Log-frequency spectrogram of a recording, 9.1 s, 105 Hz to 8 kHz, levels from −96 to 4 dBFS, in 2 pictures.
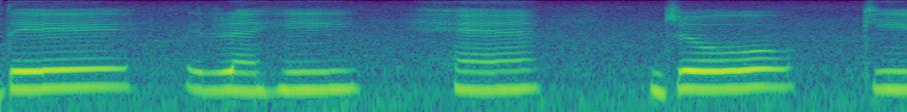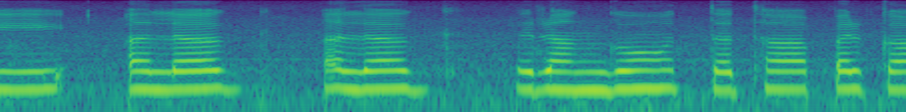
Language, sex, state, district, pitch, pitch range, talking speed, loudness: Hindi, female, Punjab, Fazilka, 255 Hz, 250-260 Hz, 65 wpm, -16 LUFS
